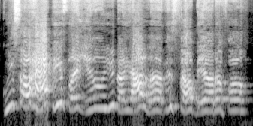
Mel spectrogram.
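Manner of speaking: very high, loud squeal of delight; squealing girlfriend. Retold or imitated. Friends hyping her new boo, squealing high and loud. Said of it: "You know how our friends is".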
